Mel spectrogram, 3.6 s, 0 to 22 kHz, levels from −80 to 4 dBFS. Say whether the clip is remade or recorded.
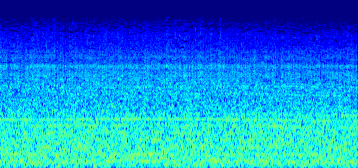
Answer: recorded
